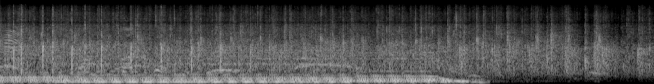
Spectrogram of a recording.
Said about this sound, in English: Clap your hands right now.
